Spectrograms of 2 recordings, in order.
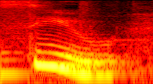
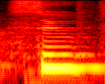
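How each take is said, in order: First: The syllable is 'syoo', with a y-glide. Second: The syllable is plain 'soo', no y-glide. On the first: This is an older pronunciation. "rather than siu" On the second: This is a modern Cockney pronunciation. "su, su, su, rather than siu"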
